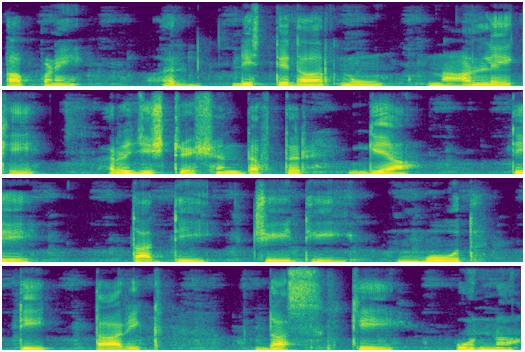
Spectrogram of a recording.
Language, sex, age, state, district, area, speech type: Punjabi, male, 30-45, Punjab, Fazilka, rural, spontaneous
